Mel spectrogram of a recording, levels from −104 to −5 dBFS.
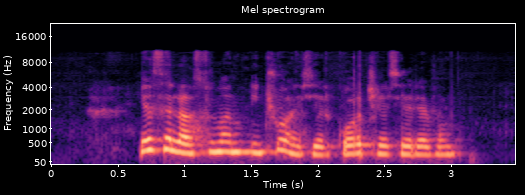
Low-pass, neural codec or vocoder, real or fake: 10.8 kHz; codec, 24 kHz, 3 kbps, HILCodec; fake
